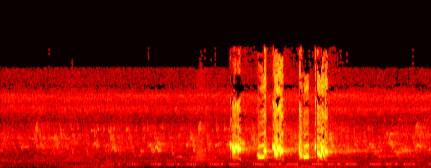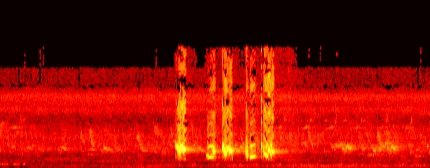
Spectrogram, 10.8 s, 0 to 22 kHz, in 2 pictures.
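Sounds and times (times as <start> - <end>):
light-vented bulbul calling: 1.4 - 5.8, 7.6 - 9.1.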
